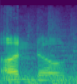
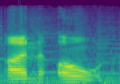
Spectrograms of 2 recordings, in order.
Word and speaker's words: Unown: yeah unknown you mean that's not unknown that's unnown that's un not known that's Unown what there is no K there's no K but the way it's yeah I know but the way it's pronounced no they've been saying it wrong all this time then I want everybody right now to know oh that's not how you say it u n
